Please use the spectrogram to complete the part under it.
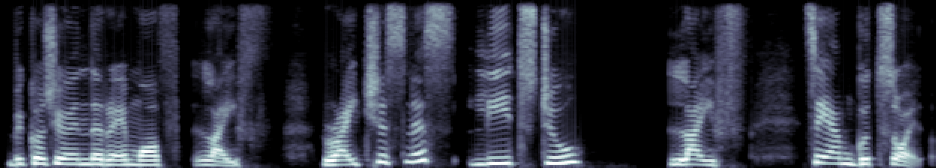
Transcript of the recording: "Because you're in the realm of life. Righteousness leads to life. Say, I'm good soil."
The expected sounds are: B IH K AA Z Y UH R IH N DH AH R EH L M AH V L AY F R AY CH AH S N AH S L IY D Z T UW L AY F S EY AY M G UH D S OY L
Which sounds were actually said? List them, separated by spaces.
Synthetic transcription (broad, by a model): B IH K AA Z Y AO R IH N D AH R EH M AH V L AY F R AY CH AH S N AH S L IY D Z T UW L AY F S EY AY M G UH D S OY L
